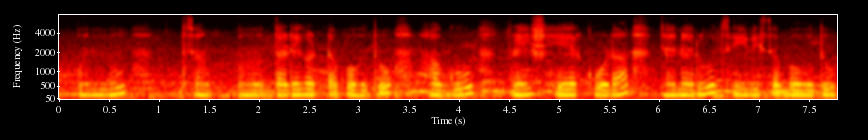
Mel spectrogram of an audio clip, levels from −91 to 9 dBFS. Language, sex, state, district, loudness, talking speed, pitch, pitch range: Kannada, female, Karnataka, Gulbarga, -25 LUFS, 70 wpm, 195 Hz, 185-220 Hz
